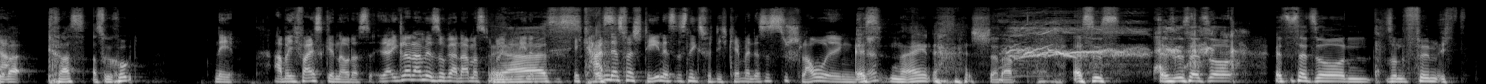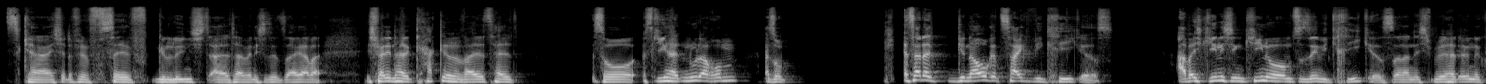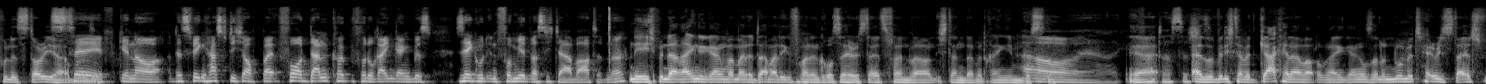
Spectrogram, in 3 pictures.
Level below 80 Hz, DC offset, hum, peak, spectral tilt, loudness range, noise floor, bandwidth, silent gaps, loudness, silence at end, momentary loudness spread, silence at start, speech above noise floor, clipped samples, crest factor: -52 dBFS; under 0.1%; none; 0 dBFS; -5 dB/octave; 3 LU; -79 dBFS; 15.5 kHz; none; -19 LUFS; 0 s; 8 LU; 0 s; 60 dB; under 0.1%; 18 dB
